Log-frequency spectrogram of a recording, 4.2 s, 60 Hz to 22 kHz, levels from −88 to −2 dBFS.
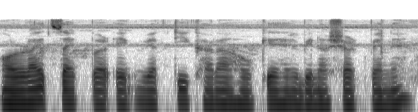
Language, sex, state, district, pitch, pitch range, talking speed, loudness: Hindi, male, Arunachal Pradesh, Lower Dibang Valley, 95 Hz, 95-100 Hz, 170 wpm, -19 LUFS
